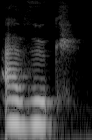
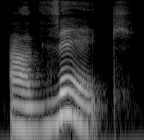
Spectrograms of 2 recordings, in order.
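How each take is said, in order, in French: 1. La deuxième voyelle est un son 'eu' arrondi. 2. La deuxième voyelle est un son 'è' ouvert. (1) "on ne dit pas aveuc" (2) "On dit avec"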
